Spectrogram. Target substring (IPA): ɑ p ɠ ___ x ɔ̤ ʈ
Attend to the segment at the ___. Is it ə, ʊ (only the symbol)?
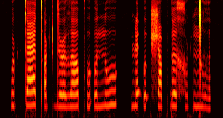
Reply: ə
